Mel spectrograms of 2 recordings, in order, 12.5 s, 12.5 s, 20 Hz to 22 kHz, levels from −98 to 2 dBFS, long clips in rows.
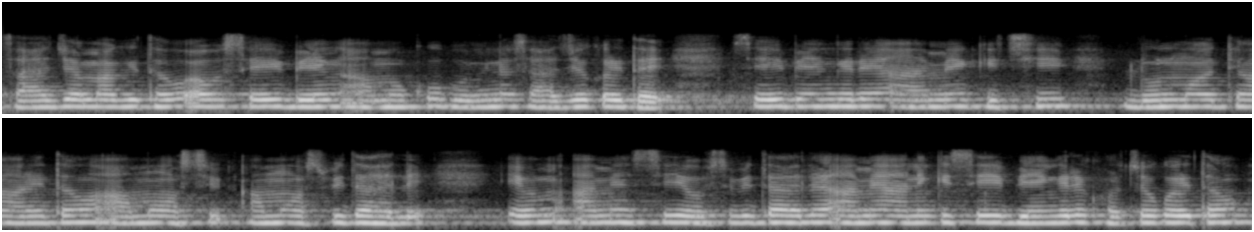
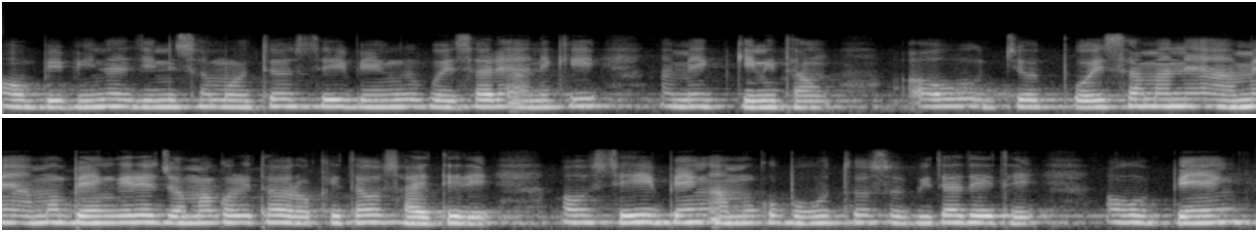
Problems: none marked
